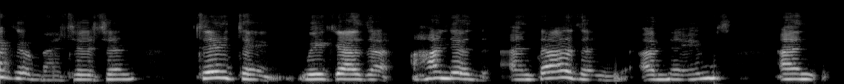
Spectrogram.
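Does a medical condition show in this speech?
Yes: ALS; slight speech impairment.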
